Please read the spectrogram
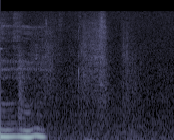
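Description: A person humming one short closed-mouth note, held for about half a second, dipping slightly in pitch and rising again before it stops.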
